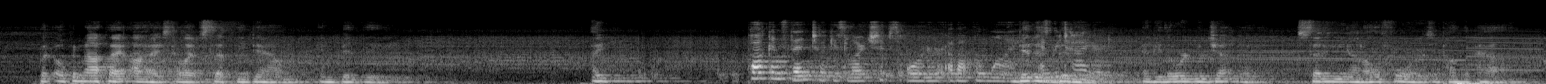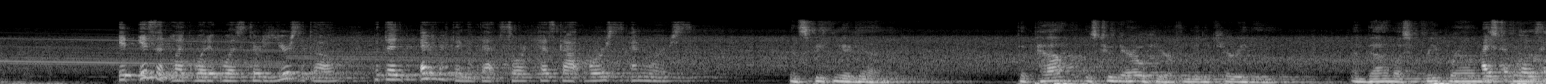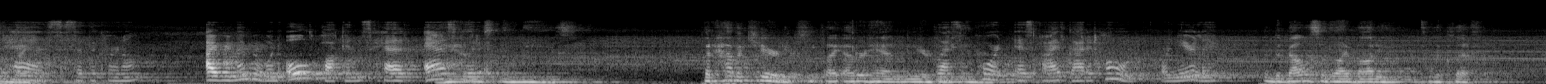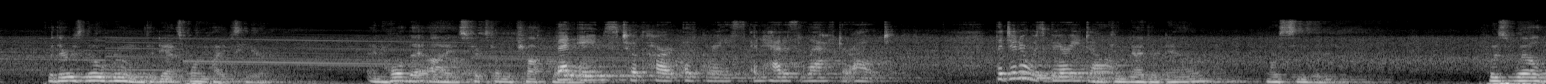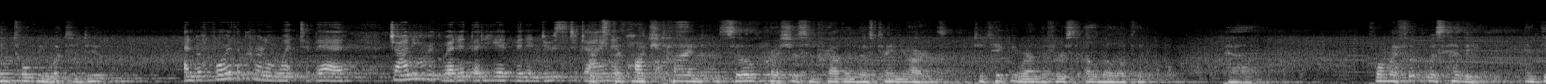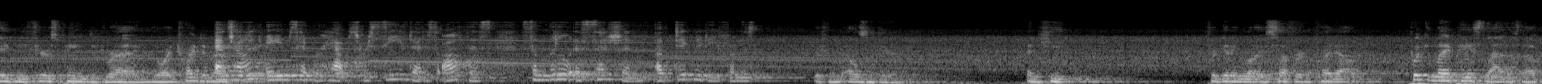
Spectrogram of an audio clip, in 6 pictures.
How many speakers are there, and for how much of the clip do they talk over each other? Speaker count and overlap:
2, about 6%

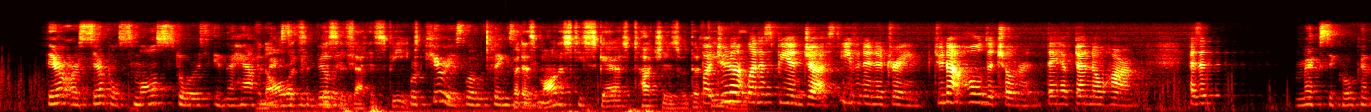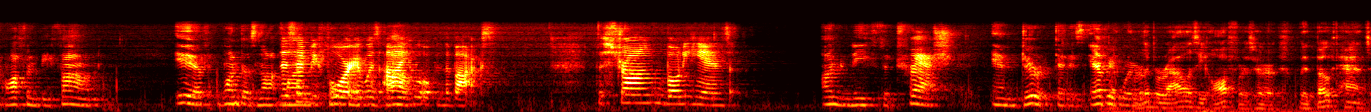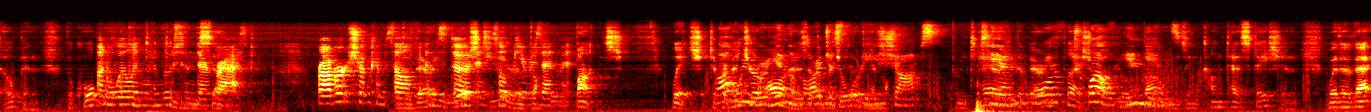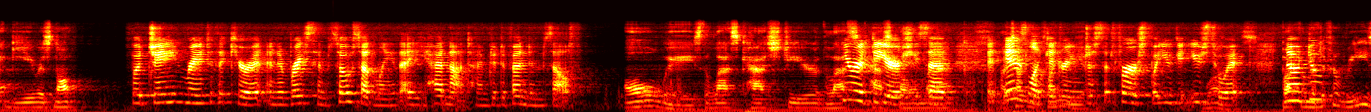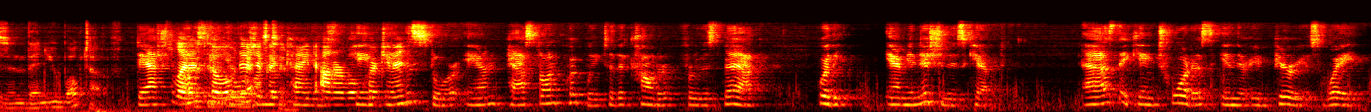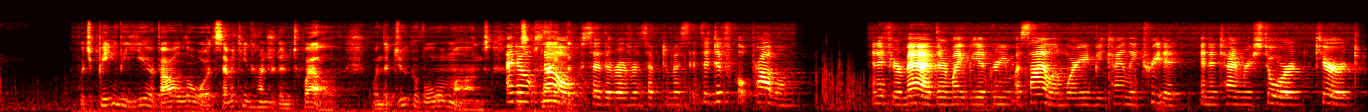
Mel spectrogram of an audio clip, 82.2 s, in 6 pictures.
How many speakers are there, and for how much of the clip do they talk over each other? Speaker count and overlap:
3, about 25%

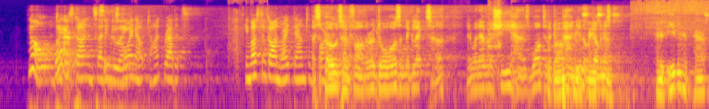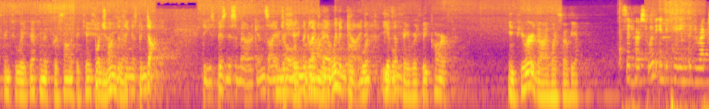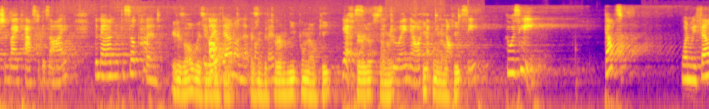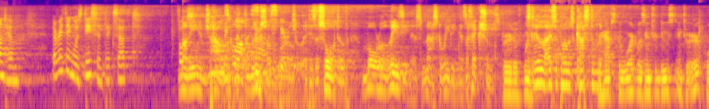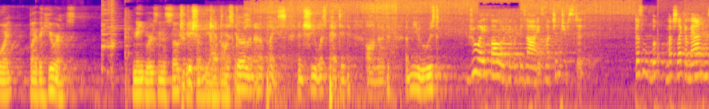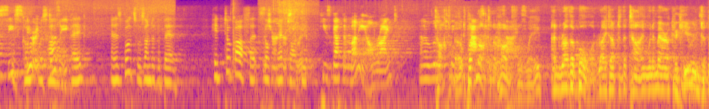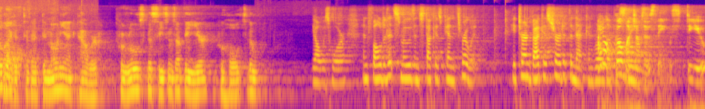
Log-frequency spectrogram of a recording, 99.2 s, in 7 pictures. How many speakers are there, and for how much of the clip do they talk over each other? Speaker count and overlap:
4, about 26%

